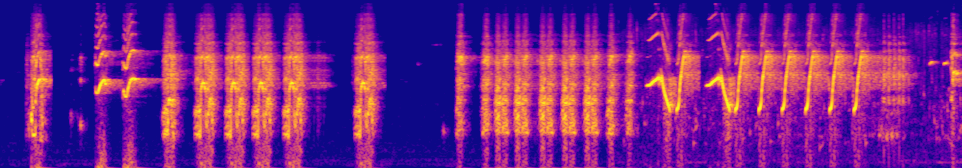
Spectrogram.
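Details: White-rumped shama, known locally as murai batu, singing unusual 'tembakan' bursts: spaced sharp chip notes, a pause, then a long rapid stuttering rattle broken by looping down-slurred whistles.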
